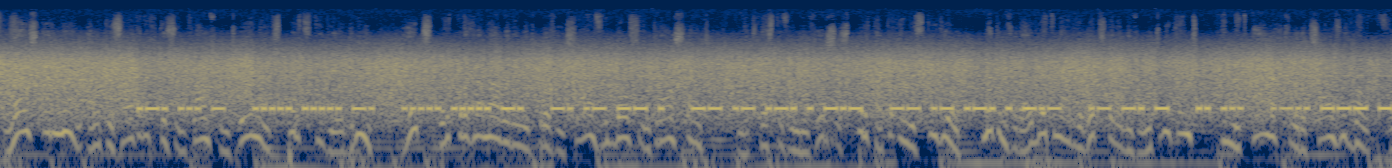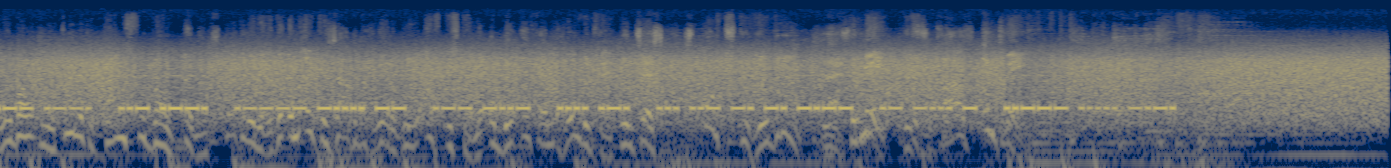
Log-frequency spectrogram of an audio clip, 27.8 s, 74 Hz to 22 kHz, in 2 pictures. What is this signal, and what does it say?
Morse code, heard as a keyed tone, machine-sent, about 29 wpm, 560 Hz, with heavy radio static. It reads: RST 55N 55N NAME MAREK MAREK ANT IS LOOP UP 16M WX HR SUNNY ABT 25C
